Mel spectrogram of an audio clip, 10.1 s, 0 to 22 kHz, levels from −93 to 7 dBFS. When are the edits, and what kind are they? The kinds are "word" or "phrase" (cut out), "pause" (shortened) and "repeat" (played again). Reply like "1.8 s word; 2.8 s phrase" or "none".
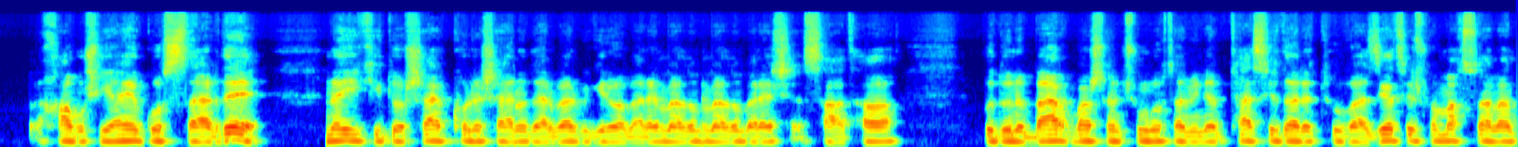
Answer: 2.2 s word; 3.4 s word; 4.7 s repeat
